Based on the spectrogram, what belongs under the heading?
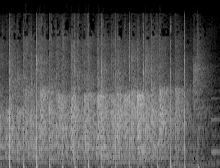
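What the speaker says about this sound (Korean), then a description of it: "우리 모두 참 어머님께 감사의 박수를 보내주시기 바랍니다." A church congregation applauds at a university church worship service, scattered sharp claps over a steady mid-level wash of clapping that fades out toward the end.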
